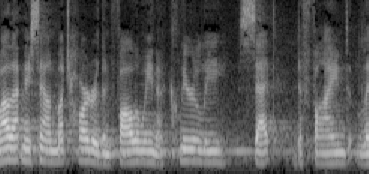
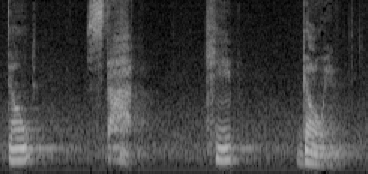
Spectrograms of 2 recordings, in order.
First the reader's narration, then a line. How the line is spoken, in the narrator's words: whispers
